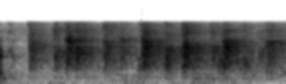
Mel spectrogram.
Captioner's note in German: Beifall bei der FDP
